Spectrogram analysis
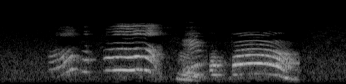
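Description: An Alexandrine parakeet talks in a nasal, harmonic voice, giving three or four quick word-like phrases with rising and falling pitch over about two and a half seconds.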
